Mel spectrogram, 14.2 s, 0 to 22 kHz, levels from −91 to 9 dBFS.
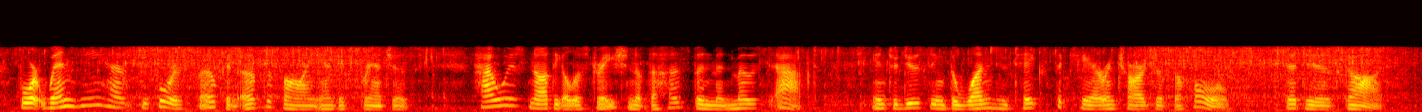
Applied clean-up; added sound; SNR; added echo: none; Trickle, dribble / Sink (filling or washing) / Water tap, faucet; 13 dB; none.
